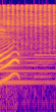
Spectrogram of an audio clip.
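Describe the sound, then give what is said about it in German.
A Glücksrad prize wheel, spun by Fiete the studio dog to pick a new contestant child, spins with a bright rising whir at first, then settles into a steady run of small clicks ticking by at an even, quick rhythm. “Fiete, dreh doch noch mal schnell am Glücksrad für mich.”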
